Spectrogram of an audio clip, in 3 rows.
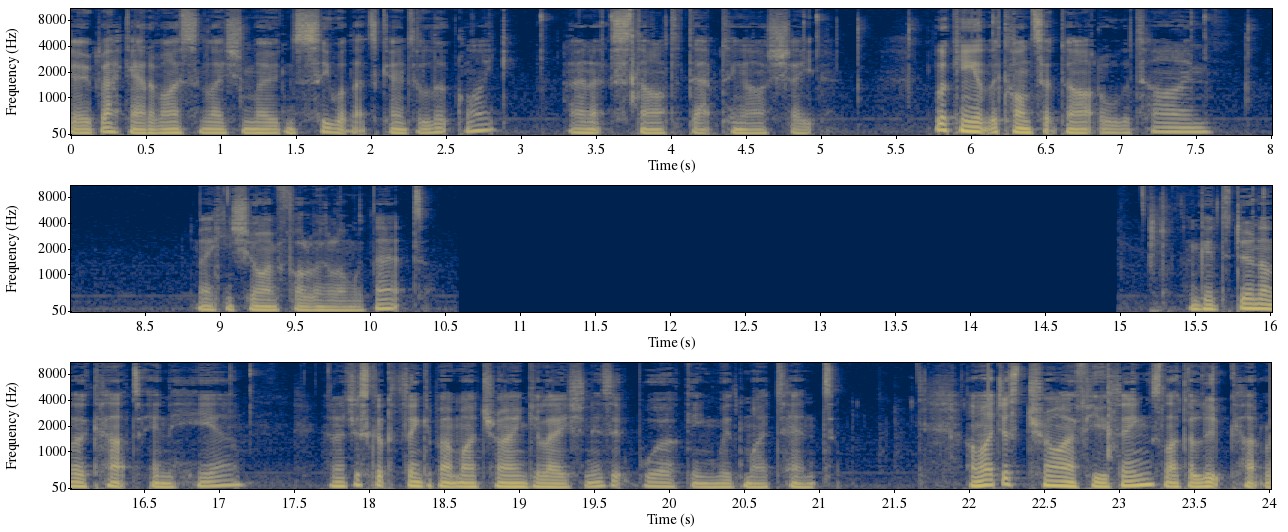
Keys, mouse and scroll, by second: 0.0 KP_Divide, 0.7 scroll down 1, 0.9-3.1 middle drag, 3.3 shift+click, 4.1 g, 5.1 middle click, 5.9 click, 7.7-10.6 middle drag, 11.6 middle click, 11.9 g, 12.1 g, 12.5 right click, 12.8 ctrl+z, 13.0 ctrl+z, 13.1 click, 13.4 g, 14.5 middle click, 15.1 k, 22.6 ctrl+r.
